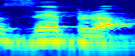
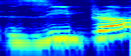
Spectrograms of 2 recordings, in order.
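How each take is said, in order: First: "zebra" said as ZEB-ra; "zebra" with first syllable like "zeb"; second pronunciation option. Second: "zebra" said as ZEE-bra; "zebra" with first syllable like "zee"; first pronunciation option. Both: Shown as a demonstration. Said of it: "it's zebra or zebra?".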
